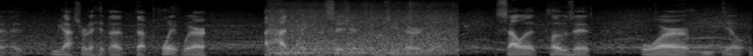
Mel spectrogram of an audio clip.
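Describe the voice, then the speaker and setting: Heavy background noise surrounds this low-voiced middle-aged man, who owns a ghost tour company and leads its tours. In an unscripted interview, he discusses his guiding work in a plain, conversational way.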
